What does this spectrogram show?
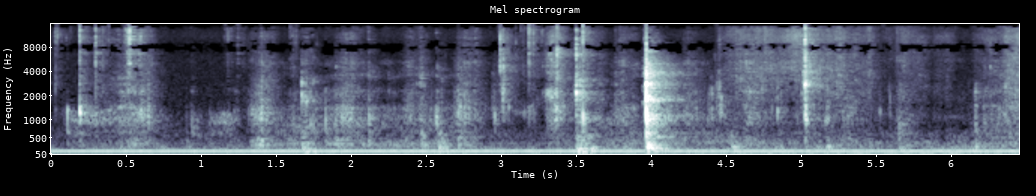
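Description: A person chewing a mouthful of crisp lettuce salad: irregular crunches, the loudest about four seconds in, over a steady low hum.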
